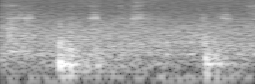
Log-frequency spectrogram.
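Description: A soft thump about half a second in and a lighter one near the end, with faint, scratchy ticks between.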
